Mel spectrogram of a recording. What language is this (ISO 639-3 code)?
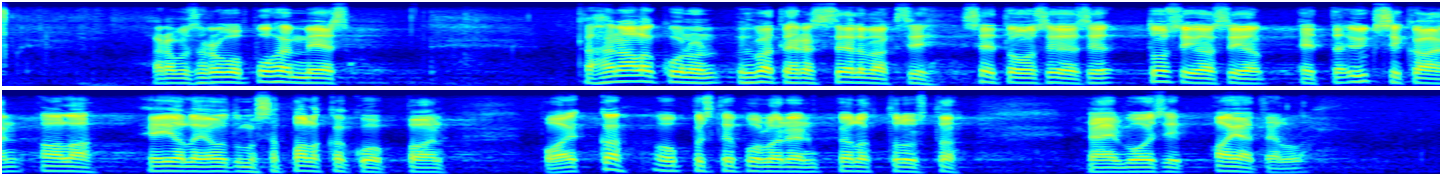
fin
